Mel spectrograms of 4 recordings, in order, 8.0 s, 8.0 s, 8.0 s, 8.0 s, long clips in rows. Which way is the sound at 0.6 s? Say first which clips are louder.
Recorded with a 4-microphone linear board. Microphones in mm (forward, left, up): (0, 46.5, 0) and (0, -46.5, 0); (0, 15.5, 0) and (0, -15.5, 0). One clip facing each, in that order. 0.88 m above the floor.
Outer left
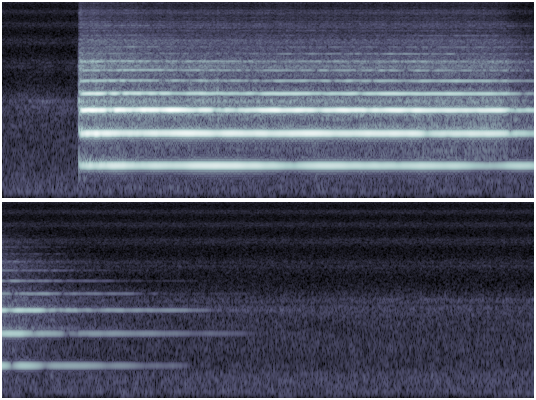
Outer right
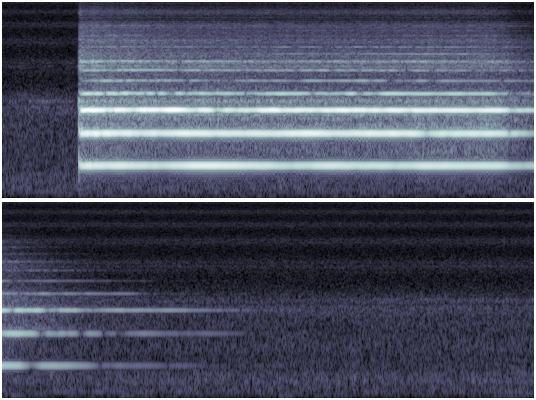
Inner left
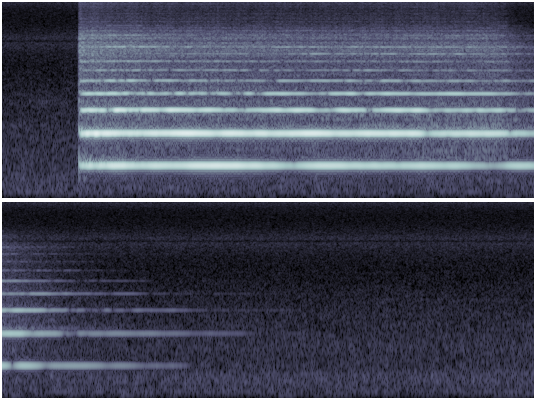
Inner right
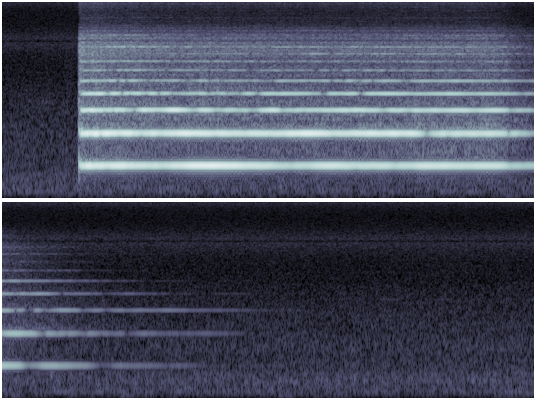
Outer right 1 dB, inner right 2 dB; 20° right (ahead or behind).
